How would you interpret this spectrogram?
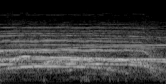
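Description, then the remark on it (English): A woman in the audience lets out a loud, sustained, high-pitched "woooo" whoop that holds steady for under two seconds, with a faint crowd murmur underneath. “You just wanted to be a woo girl for 2 seconds, and I respect it.”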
